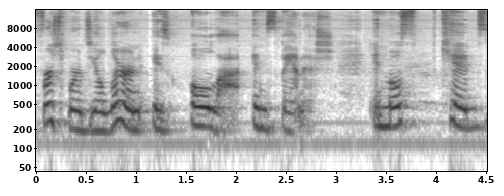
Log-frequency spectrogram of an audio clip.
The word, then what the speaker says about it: hola: That's the first sound you hear, but actually the spelling of hola starts with a silent H.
